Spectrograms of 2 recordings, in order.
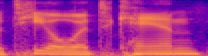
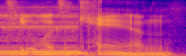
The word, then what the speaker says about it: Teotihuacan: Is it Mexico City, Tijuana, Guadalajara, or Teotihuacan? I'm saying that so wrong. – Teotihuacan. – You were wrong on that one. It is actually Teotihuacan.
